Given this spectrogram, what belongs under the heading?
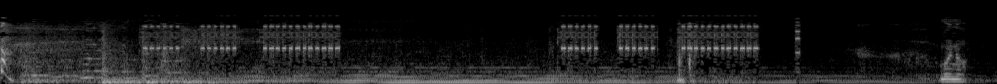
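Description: A telephone rings in a drama scene, with two separated bursts of repeated electronic trills heard between stretches of quieter room sound, with brief voices nearby.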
